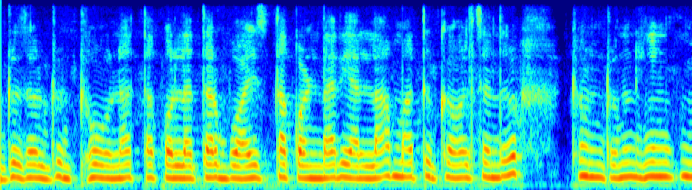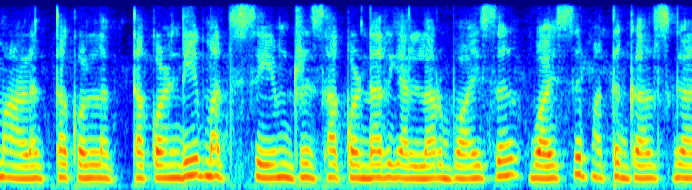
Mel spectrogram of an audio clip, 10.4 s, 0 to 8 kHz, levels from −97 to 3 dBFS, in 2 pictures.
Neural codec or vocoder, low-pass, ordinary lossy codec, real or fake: codec, 16 kHz, 4.8 kbps, FACodec; 7.2 kHz; none; fake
